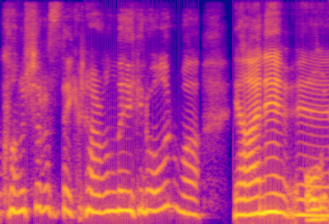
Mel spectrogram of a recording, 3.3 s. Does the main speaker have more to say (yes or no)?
yes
